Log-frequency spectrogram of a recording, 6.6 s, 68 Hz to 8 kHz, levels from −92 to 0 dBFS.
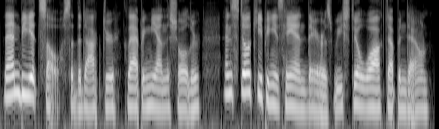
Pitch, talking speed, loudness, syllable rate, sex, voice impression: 165 Hz, 230 wpm, -20 LUFS, 5.2 syllables/s, female, feminine, middle-aged, tensed, powerful, hard, clear, slightly halting, intellectual, slightly friendly, lively, slightly strict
